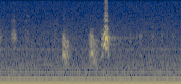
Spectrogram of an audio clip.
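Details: Puppies in a kennel with several short scattered barks, the loudest near the middle, between a person's spoken commands to sit.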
